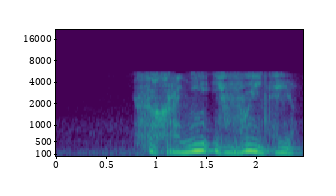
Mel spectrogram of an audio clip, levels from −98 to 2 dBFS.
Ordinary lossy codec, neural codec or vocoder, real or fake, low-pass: MP3, 32 kbps; codec, 16 kHz, 16 kbps, FunCodec, trained on Chinese and English, 50 frames a second; fake; 5.4 kHz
